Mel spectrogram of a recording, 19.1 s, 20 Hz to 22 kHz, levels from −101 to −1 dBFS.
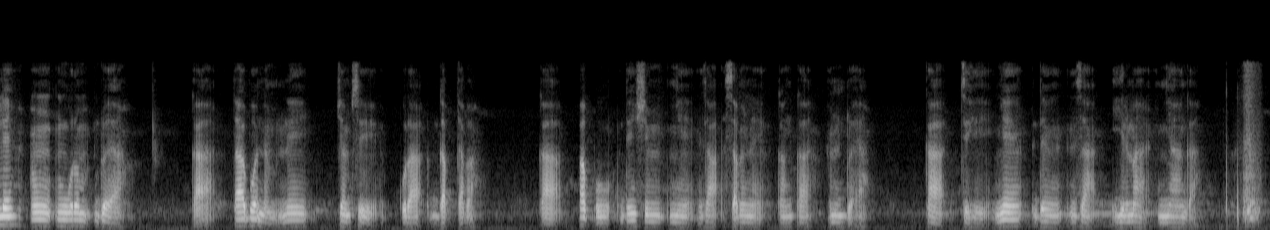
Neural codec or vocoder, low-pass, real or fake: codec, 16 kHz, 8 kbps, FunCodec, trained on Chinese and English, 25 frames a second; 7.2 kHz; fake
